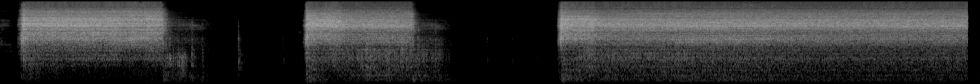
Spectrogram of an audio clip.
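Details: Vacuum extractor sucking old brake fluid from the reservoir of a classic Honda CB750 during brake service: strong, even air hiss in steady bursts with no sputter; working normally.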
